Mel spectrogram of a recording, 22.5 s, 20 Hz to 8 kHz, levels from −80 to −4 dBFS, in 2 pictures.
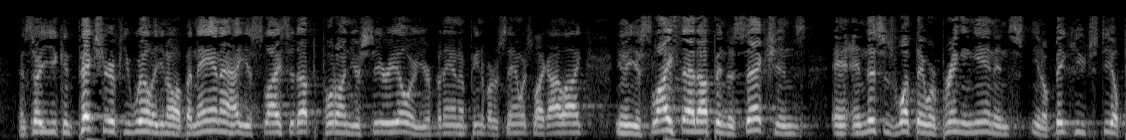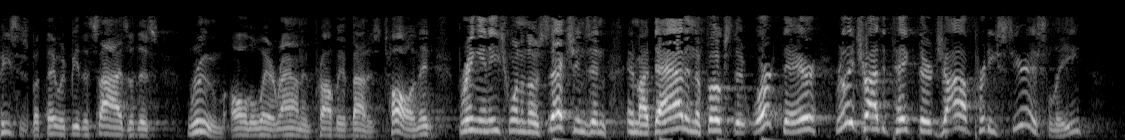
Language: English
